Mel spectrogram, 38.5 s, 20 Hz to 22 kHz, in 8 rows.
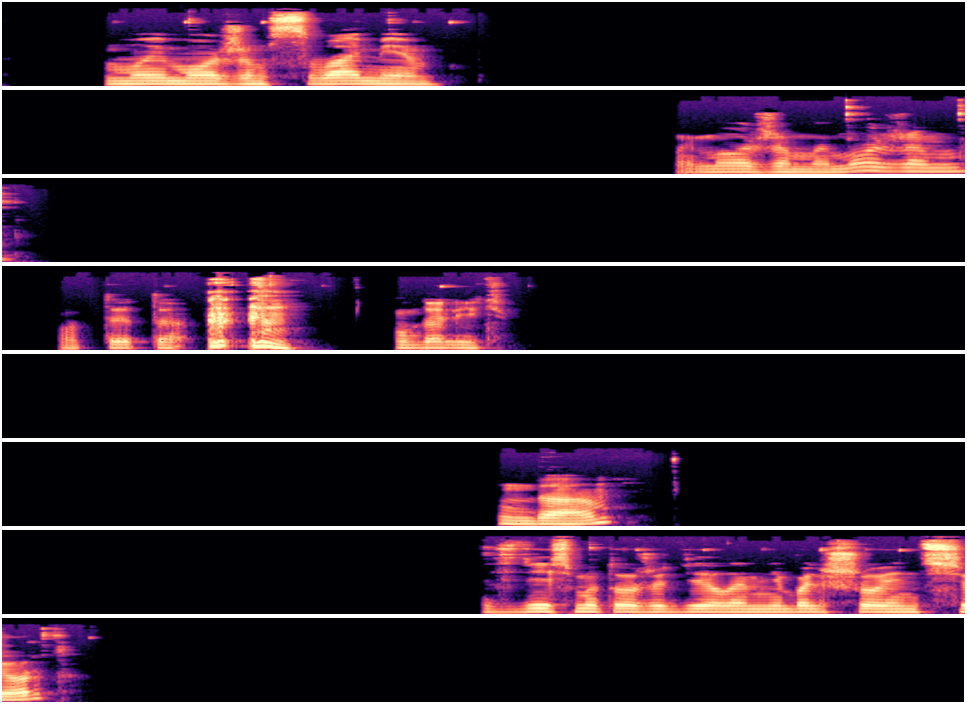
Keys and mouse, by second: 0.5 middle click, 1.1 middle click, 2.0 middle click, 3.1-4.1 middle drag, 4.4 shift+middle click, 5.5 shift+middle click, 9.0 Tab, 9.6 Tab, 9.9 click, 11.0 shift+click, 12.1 middle click, 12.8 shift+middle click, 13.7 x, 15.3 middle click, 16.0 shift+middle click, 17.1-18.9 middle drag, 21.3 middle click, 21.8 shift+middle click, 22.5-23.5 middle drag, 23.7 shift+middle click, 24.2-25.5 middle drag, 25.6 shift+middle click, 26.0 middle click, 27.4 /, 28.8 shift+middle click, 29.3 middle click, 30.1 shift+middle click, 31.2 Tab, 31.5 click, 32.7 middle click, 33.2 shift+middle click, 35.3 i.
